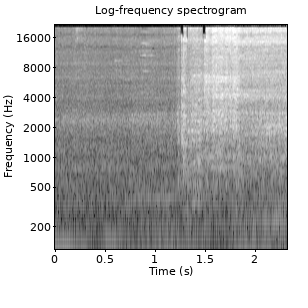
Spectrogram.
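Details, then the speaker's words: Suzuki Liana with long cranking before starting (reported when cold; title says when hot). Ignition current weakens during cranking, so direct current was fed in and it now starts after a brief starter whirr, on half a crank. A relay is planned as the fix. "गाड़ी हमारी half self start है, बंद करके मार।"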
